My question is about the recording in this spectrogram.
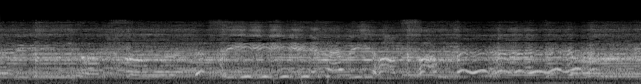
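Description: A live pop-rock band playing with a sung lead vocal. From about two seconds in, the voice holds long notes with a wide vibrato.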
